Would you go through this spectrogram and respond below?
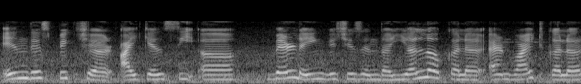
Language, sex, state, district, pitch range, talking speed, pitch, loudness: English, female, Punjab, Kapurthala, 225-275 Hz, 175 wpm, 230 Hz, -19 LUFS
